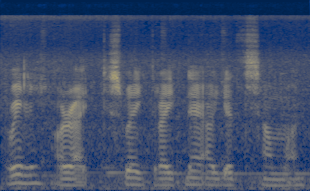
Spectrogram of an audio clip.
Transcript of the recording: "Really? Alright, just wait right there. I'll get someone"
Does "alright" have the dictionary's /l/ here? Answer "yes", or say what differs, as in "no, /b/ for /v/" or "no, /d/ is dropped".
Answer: yes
